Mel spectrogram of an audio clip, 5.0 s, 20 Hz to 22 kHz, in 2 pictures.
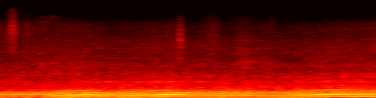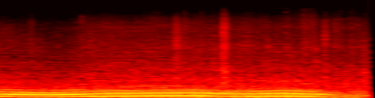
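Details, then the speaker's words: Jaguar XJ6 suspension donor, engine cutting out when thrown hard into a corner: revs rise and fall unevenly, sag and surge, then the note drops away. Lucas electrics are suspected. "See, you throw it hard into a corner like that, it cuts out. Whoa. Yep. Cuts out."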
